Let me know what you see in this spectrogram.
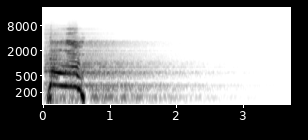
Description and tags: synthesized and processed my voice for this one again, i'd like to see how ya use it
